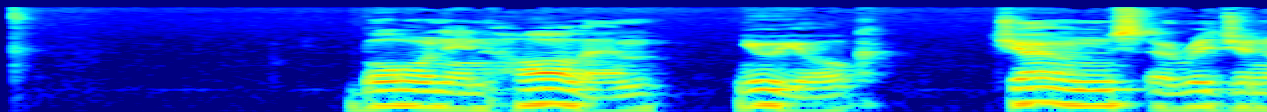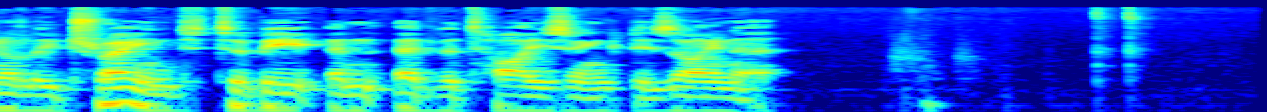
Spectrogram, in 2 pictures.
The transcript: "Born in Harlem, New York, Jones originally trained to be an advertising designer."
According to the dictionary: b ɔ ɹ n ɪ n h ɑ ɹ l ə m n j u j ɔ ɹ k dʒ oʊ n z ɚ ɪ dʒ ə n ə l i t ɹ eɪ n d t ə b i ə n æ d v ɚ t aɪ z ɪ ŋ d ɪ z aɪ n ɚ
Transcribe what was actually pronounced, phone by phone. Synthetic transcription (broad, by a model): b ɔ n ɪ n h ɑ l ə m n j u j ɔ k dʒ oʊ n z ɚ ɪ dʒ ə n ə l i t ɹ eɪ n t ə b i ə n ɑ d v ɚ t aɪ z ɪ ŋ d ɪ z aɪ n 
